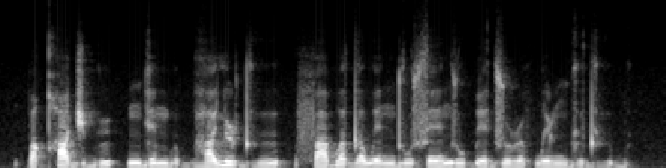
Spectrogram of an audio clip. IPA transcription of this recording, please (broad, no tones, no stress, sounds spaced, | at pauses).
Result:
p ɐ qʰ a d͡ʒ ɨ b ʉ | ŋ ɡ e m b ɵ bʱ a lʲ u ɭ dʱ ɨ | f a b ɐ d ɐ w e n d u s e n z u ɓ e d͡z u ɭ ɵ f w i ɭ ŋ ɡ ɨ dʱ ɨ b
